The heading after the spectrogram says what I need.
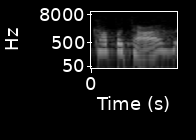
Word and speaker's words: Kapota: opinion of pigeons because it is said that the kaputa is actually the correct way to pronounce it kapita was a a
